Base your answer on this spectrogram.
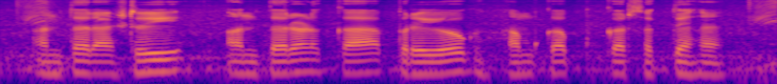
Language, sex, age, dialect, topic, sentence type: Hindi, male, 25-30, Kanauji Braj Bhasha, banking, question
